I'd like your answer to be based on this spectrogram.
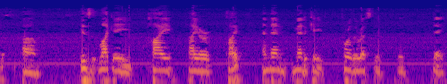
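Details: Young man with aphasia since a stroke seven years earlier, still attending speech therapy four times a week; aphasia.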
